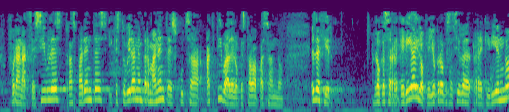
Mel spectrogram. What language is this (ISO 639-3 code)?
spa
